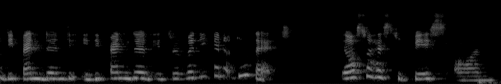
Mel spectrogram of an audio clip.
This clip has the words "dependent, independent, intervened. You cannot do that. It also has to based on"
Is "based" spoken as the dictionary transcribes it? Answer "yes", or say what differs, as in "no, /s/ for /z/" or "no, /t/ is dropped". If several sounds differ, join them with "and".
no, /t/ is dropped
